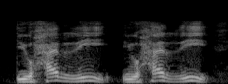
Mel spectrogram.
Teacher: يبقى ناخد بالنا الراء هنا مشدده بالكسر، يبقى ماليش علاقه بحركه ما قبلها.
